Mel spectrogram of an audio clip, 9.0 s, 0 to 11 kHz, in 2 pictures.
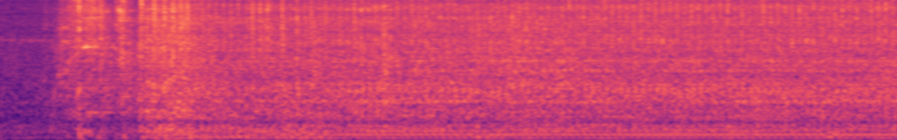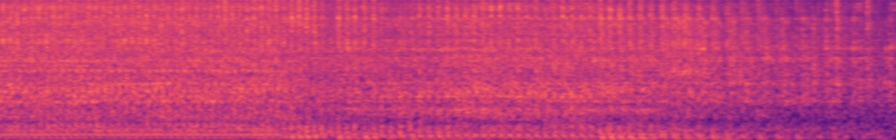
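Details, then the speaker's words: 22-inch Yard Machines snow blower that sat two years with old gas, after carburetor cleaning, set to run: one or two pulls and it catches, settling into a steady, quick, even putter; starts and runs cleanly. "it did originally took me three poles to get running but they're up and running"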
